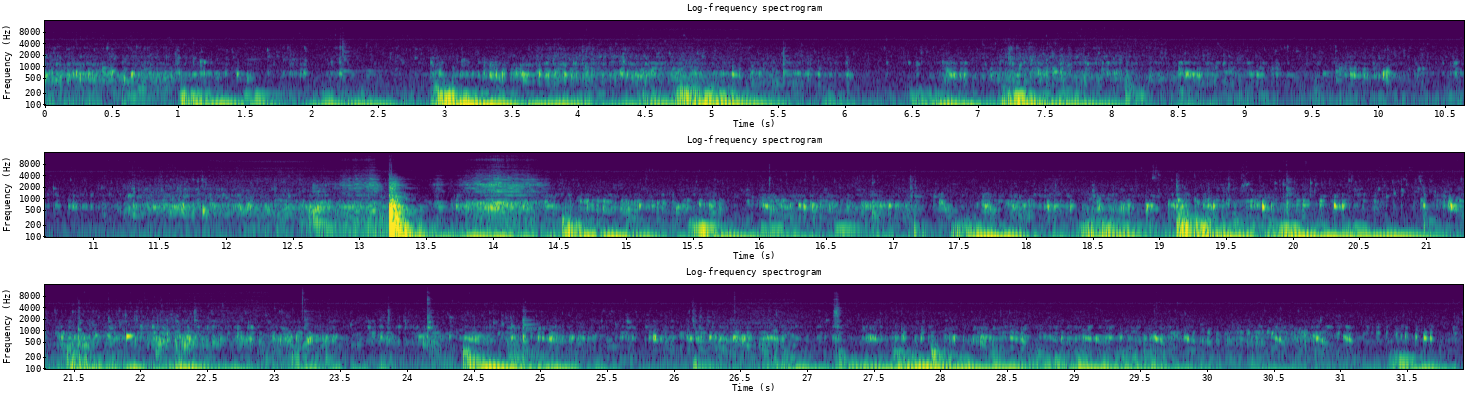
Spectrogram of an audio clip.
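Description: Underwater sound through a GoPro housing: a scuba diver's regulator exhaust bubbles gurgling in repeated surges every couple of seconds as he breathes out. One sharp knock about halfway through.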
